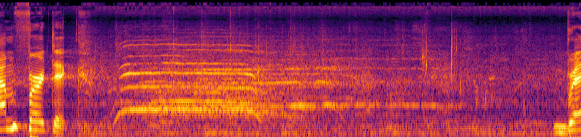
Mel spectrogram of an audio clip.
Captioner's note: audience cheering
